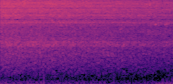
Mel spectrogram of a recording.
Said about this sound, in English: I can still hear the tinkling of broken glass, the steaming of the cracked radiator when the initial shock subsides and the freshly deployed airbag begins to deflate.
